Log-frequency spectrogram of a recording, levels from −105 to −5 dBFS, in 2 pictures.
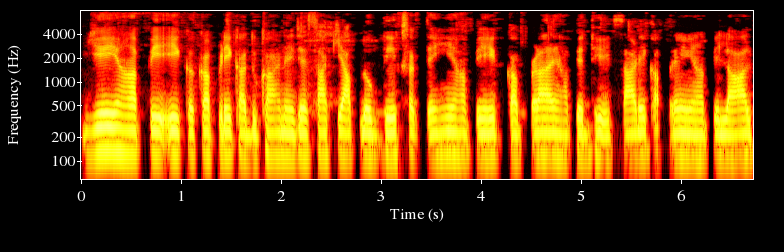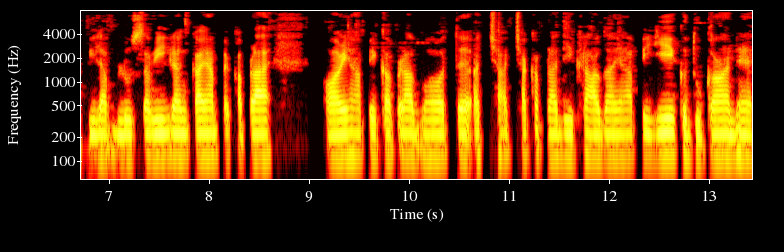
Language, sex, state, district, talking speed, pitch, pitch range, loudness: Hindi, male, Bihar, Lakhisarai, 240 wpm, 115 Hz, 110-115 Hz, -26 LUFS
